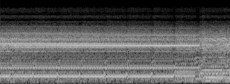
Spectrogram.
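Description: Rock band's instrumental intro: electric guitars play a repeated riff over the band, with a high note held steady throughout and no vocals.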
